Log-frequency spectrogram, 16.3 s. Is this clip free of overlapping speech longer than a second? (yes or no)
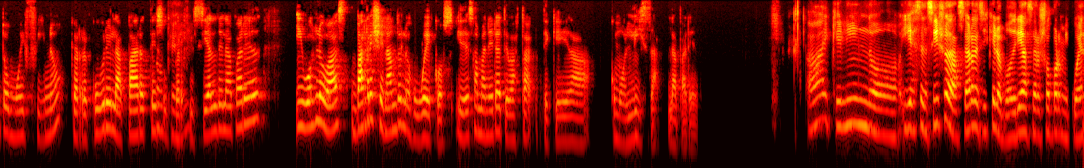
yes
